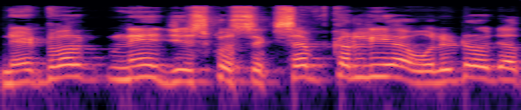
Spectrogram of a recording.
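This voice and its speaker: A man's voice comes through with a dark, mellow tone. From Maharashtra, India. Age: 60s. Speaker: national organisation leader. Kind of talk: interview. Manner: forceful, combative.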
